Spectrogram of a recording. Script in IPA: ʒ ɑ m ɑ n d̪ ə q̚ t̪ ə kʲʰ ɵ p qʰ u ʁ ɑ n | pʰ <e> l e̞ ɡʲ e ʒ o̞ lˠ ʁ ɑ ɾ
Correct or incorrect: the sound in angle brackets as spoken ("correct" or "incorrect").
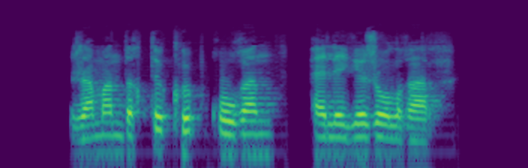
incorrect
